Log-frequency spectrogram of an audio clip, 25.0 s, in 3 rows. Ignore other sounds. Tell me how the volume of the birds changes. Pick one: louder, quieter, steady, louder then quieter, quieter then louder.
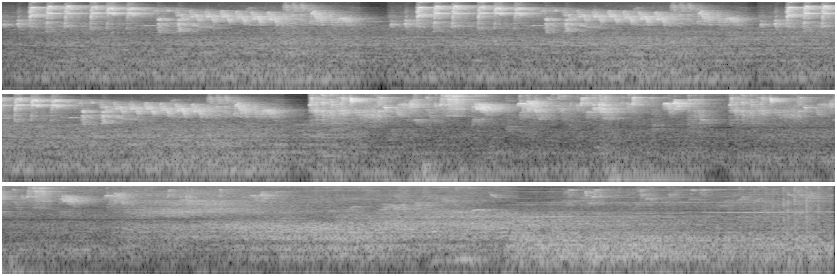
quieter.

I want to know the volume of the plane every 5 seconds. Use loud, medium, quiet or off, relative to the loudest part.
quiet, quiet, quiet, medium, loud.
